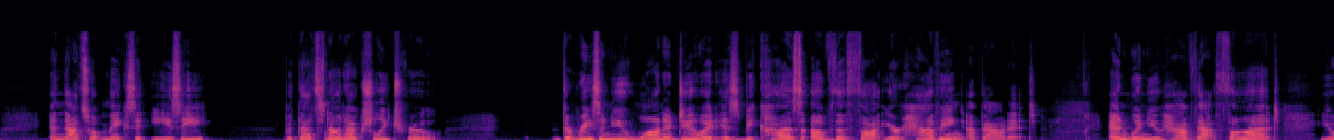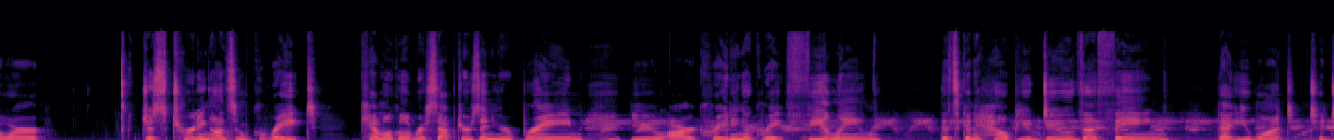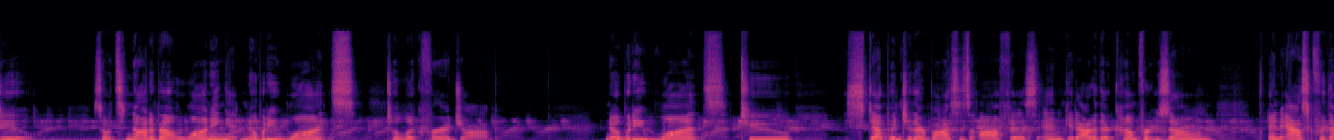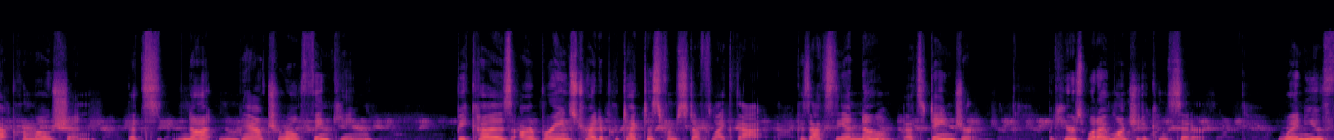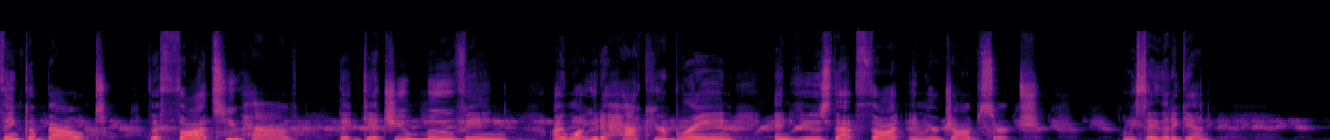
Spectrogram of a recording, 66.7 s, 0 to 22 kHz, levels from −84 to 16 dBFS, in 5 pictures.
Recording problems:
echo of what is said; noticeable; from 19 s on; 350 ms later, 15 dB below the speech

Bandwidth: 17 kHz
